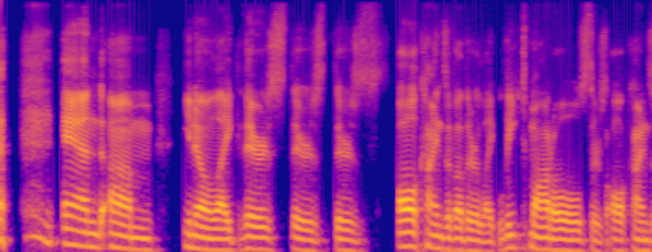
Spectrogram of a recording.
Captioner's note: laughter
